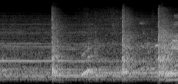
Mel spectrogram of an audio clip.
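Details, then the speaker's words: Jocuu slow masticating juicer juicing an apple: steady motor drone with crunching bursts as pieces are chewed by the auger; grinding of food is normal. "that's totally normal I've owned several juicers ranging from one to three hundred dollars and you're always gonna hear you know you're always going to hear the grinding of the food and the food"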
